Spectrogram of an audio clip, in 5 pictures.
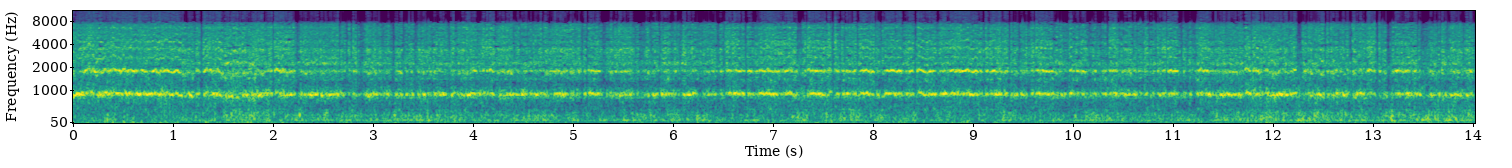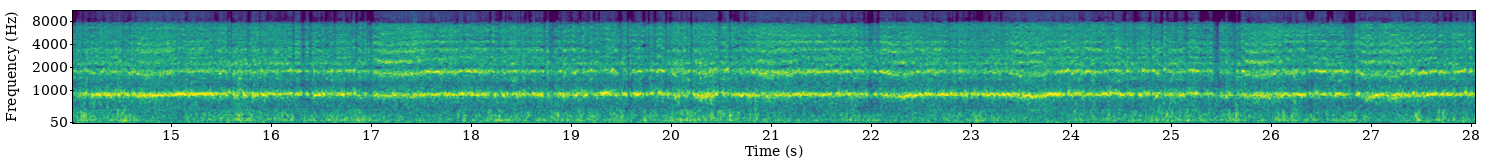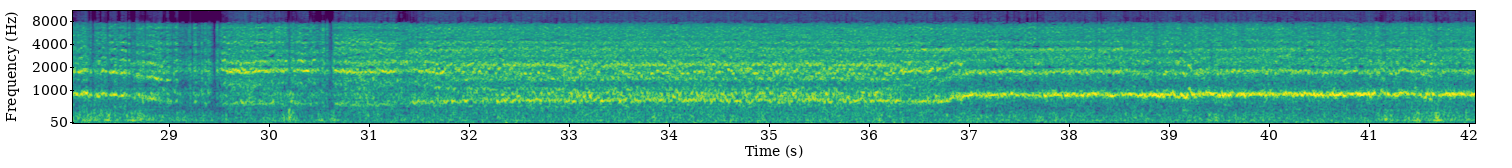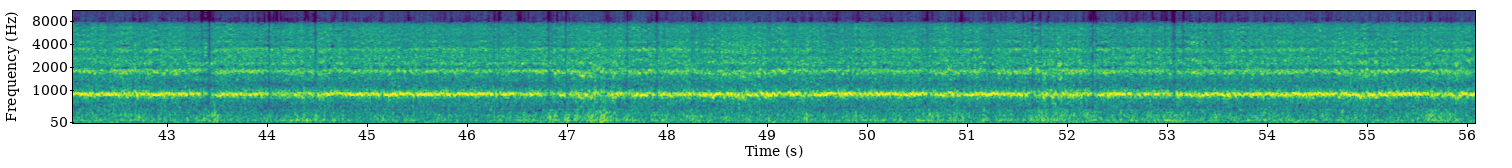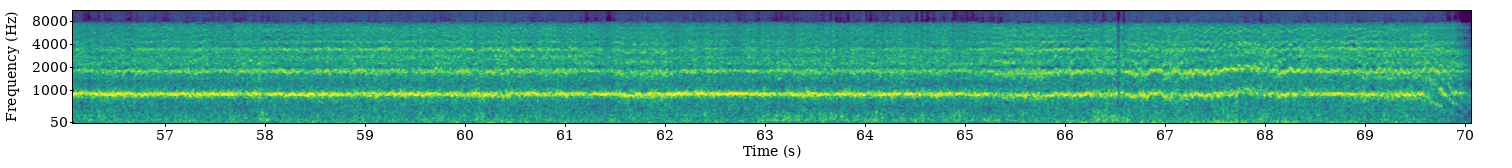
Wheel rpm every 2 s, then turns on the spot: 230, 230, 230, 230, 240, 230, 230, 230, 230, 230, 230, 230, 230, 230, 210, 160, 160, 160, 180, 220, 230, 230, 230, 240, 230, 230, 230, 230, 230, 230, 230, 230, 230, 220, 220.
none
